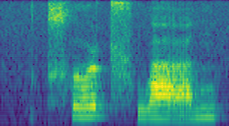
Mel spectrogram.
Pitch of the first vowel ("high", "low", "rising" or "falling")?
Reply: rising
